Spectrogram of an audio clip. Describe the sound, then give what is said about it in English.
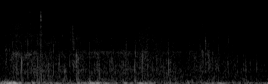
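Steady footsteps crunch along outdoors at a walking pace, with low rumbling and faint background noise throughout. “Walking and talking.”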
